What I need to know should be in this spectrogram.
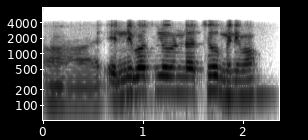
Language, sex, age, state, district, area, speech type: Telugu, male, 18-30, Telangana, Kamareddy, urban, conversation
